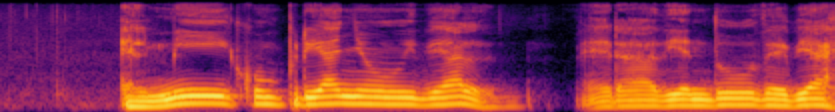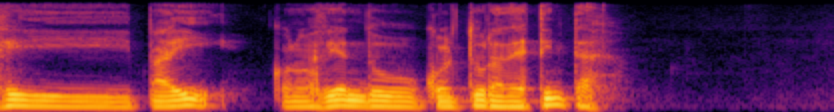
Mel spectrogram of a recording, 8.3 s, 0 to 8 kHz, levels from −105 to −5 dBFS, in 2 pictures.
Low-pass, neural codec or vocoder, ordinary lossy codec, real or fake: 7.2 kHz; none; none; real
